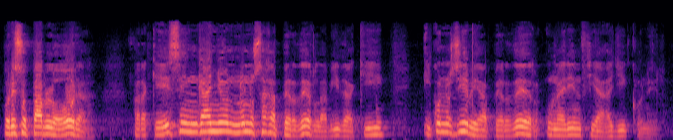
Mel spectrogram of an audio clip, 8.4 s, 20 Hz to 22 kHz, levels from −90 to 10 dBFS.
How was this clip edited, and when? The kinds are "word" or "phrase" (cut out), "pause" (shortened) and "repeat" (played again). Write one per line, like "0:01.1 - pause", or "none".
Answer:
0:05.4 - word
